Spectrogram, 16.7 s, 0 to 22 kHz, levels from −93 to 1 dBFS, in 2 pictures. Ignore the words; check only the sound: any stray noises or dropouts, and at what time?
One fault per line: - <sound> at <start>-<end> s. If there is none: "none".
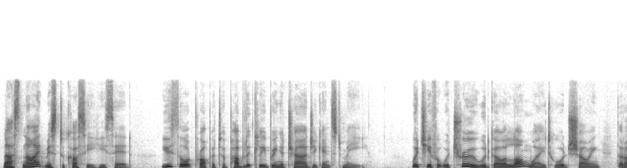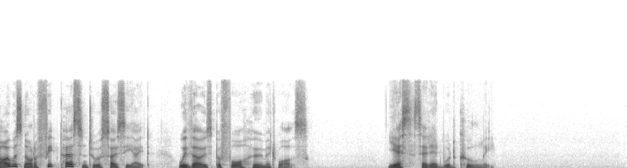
none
